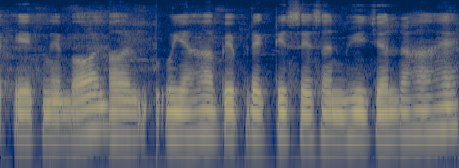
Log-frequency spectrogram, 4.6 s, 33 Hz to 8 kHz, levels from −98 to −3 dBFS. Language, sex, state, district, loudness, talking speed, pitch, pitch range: Hindi, male, Uttar Pradesh, Jyotiba Phule Nagar, -40 LUFS, 155 wpm, 100 Hz, 100-105 Hz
